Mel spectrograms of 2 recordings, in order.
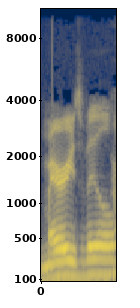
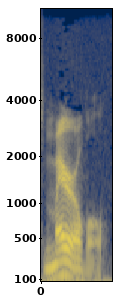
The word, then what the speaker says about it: Marysville: It's spelled Marysville. – Right. – Which probably most everybody would say is Marysville. – Right. – But around here, it's Maryville.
